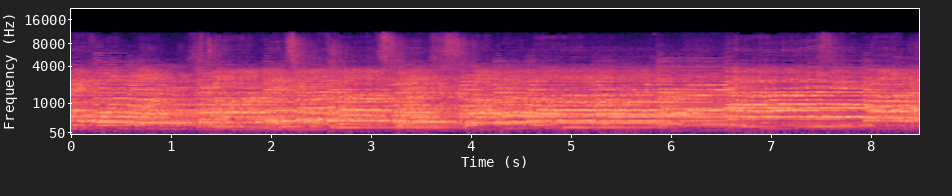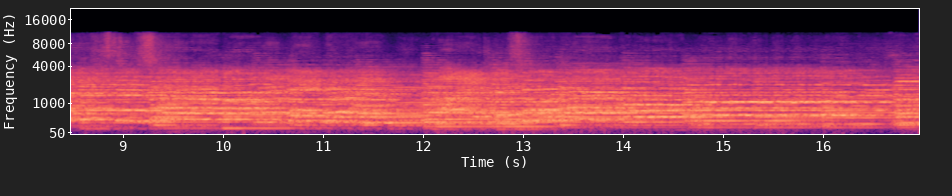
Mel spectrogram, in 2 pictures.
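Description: A hymn sung by several voices together, with piano accompaniment, at a steady pace, the notes held for about a second each.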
